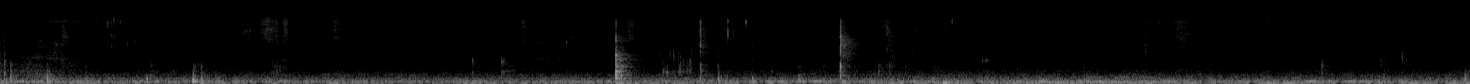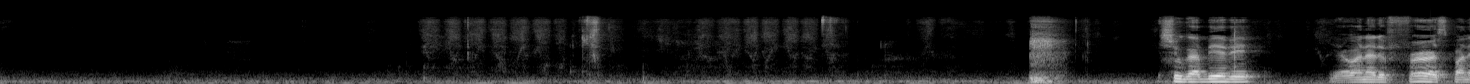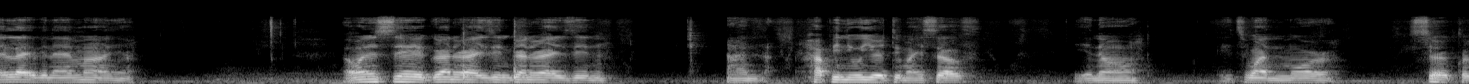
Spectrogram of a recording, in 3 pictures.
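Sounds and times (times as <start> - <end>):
low room hum: 0.0 - 44.0
hands rubbing together: 18.4 - 28.2.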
